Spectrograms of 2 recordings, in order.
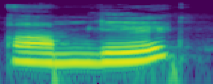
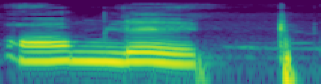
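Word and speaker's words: omelette: The next word is आमलेट और जिसे हम आमलेट कहते हैं वो एक्चुअली में इंग्लिश का ही वर्ड है और उसकी प्रोनाउंसिएशन है ऑमलेट। रिपीट कीजिए, ऑमलेट। The next word is कढ़ी, जिसे इंग्लिश में बोलेंगे करी।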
